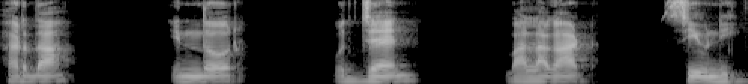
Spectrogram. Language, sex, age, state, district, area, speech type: Hindi, male, 30-45, Madhya Pradesh, Betul, rural, spontaneous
